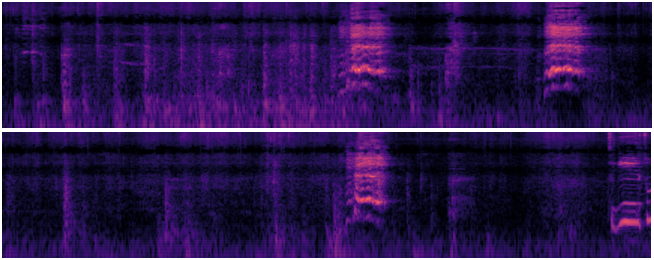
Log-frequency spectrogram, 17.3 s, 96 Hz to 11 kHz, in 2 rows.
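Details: Mother goat named Susi in a difficult labour, her kid's head already showing. Four loud, wavering bleats come at about 5, 7.5, 13.5 and 17 seconds, with quiet gaps between them. Soft human voices and rustling sit underneath.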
